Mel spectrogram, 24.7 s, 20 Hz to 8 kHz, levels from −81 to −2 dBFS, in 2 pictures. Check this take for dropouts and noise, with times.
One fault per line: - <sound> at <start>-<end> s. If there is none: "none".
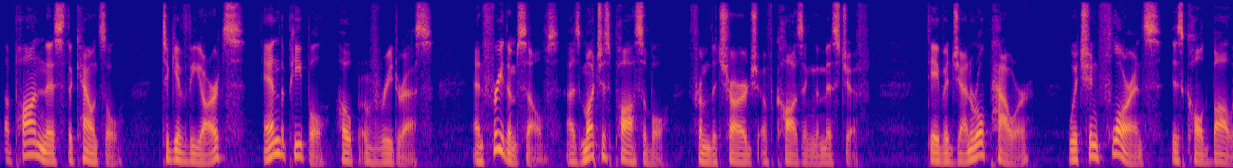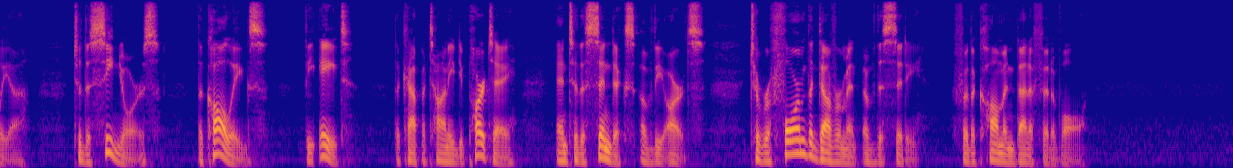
none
